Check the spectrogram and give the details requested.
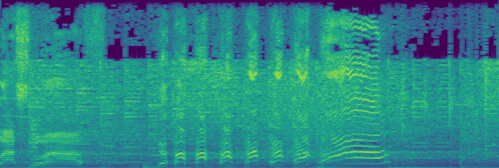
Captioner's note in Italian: Risata maniacale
